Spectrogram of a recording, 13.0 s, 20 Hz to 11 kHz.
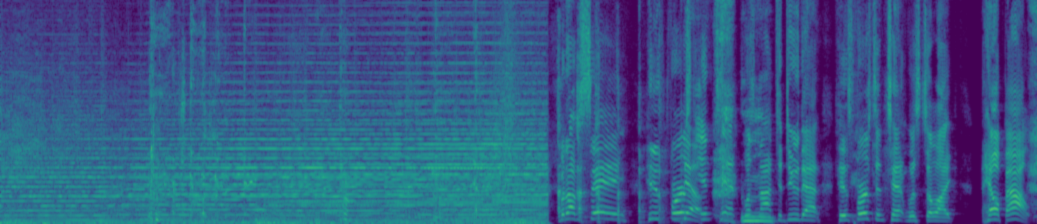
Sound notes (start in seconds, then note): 1.8 coughing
